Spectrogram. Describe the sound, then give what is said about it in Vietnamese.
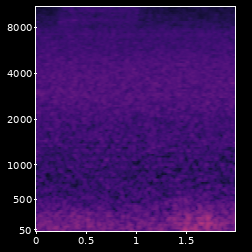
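Heavy rain pours down outside on a chilly autumn night, a soft, continuous hiss that stays even throughout, with no voices or distinct separate drops. “Cơn mưa nặng hạt ở bên ngoài trời bất ngờ rì rào đổ xuống trong một đêm mùa thu se lạnh”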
